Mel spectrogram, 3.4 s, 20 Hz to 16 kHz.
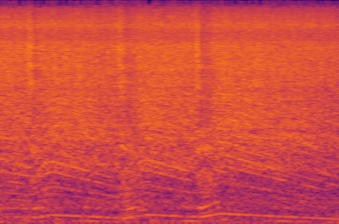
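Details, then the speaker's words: BMW E36 328i, 5-speed, revived after sitting over five years: it had lifter tick at first start, and after hard driving the engine pitch climbs and falls cleanly with no top-end ticking; valvetrain now quiet. "you guys remember when I first started up lift your tick lifter tick well listen to this thing now man quiet as can be"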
